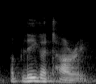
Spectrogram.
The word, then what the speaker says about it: obligatory: cancelled oate obligation obligatory the stress is on the second syllable obligatory provide provider provision okay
